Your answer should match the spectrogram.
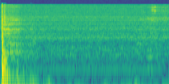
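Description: A sharp click as the UP command is given, followed by about half a second of fading low motor noise as the Taig micro mill's servo-driven Z axis lifts the spindle. After that only a faint steady hum remains.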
